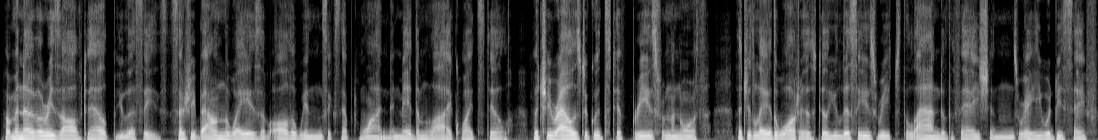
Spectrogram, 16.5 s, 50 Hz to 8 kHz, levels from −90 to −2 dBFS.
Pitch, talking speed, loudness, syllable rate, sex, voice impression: 155 Hz, 185 wpm, -20 LUFS, 4.6 syllables/s, female, feminine, very adult-like, slightly muffled, calm, slightly reassuring, elegant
